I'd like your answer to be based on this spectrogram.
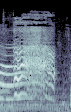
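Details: A single loud, high-pitched wail of about a second from a newborn baby girl just after delivery following unexpected early labor, a strong cry.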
